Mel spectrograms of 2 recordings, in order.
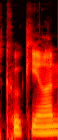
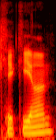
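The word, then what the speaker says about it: kykeon: I'm told the correct pronunciation is Kukion now. Kukion. I always went with Kikion.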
